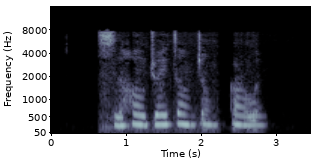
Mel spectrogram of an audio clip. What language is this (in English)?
Chinese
